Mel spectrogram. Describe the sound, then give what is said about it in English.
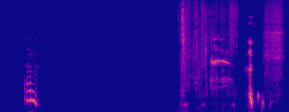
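A short voiced murmur, a few seconds of quiet, then crinkly paper rustling in a couple of noisy bursts, with some brief vocal sounds mixed in near the end. “I might leave the paper rustling in just for a laugh.”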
